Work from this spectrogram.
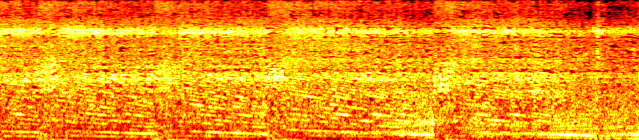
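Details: Yamaha RX King two-stroke, owner's complaint that power is fine but the engine rattles: busy revving with a dry metallic rattle riding over the exhaust note; piston slap from excessive piston clearance.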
